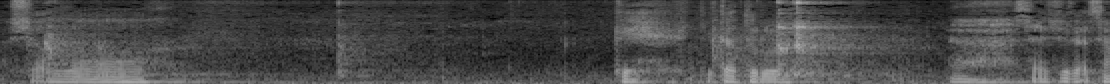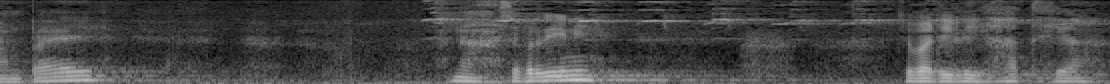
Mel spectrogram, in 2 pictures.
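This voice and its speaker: A man's voice: fairly low pitch, fairly even intonation, slow, long pauses. A man vlogging casually with hesitant fillers and friendly asides to viewers, his voice echoing in an underground stone chamber. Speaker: travel vlogger exploring a site. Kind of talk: casual walk-through narration. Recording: long reverb from a stone hall, faint ambient noise.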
